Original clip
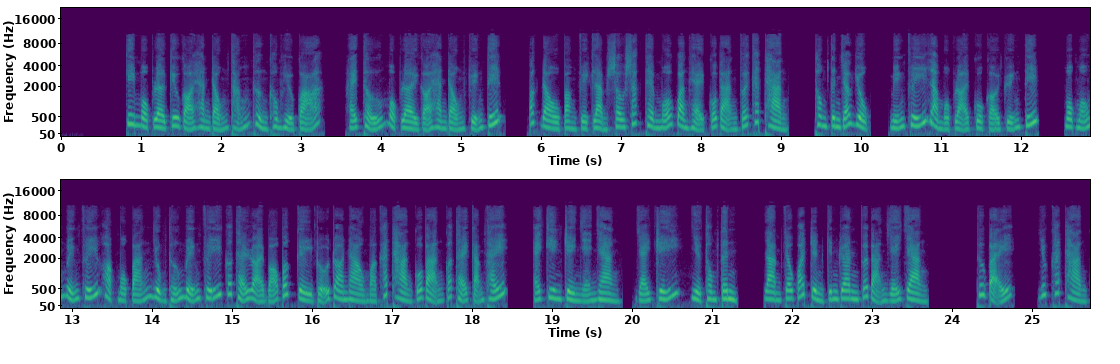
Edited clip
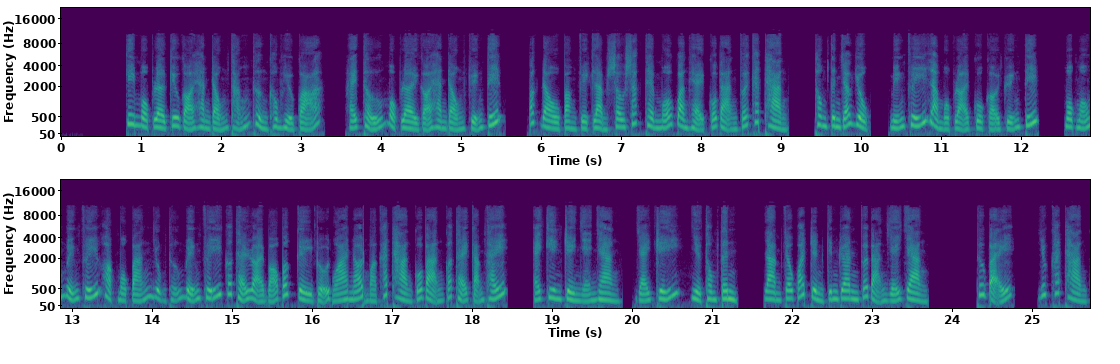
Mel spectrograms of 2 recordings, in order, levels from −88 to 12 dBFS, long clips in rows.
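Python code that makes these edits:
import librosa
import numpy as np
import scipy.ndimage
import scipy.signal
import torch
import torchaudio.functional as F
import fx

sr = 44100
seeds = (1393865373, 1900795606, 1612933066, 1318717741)

y = fx.edit(x, sr, fx.clip_gain(start_s=14.02, length_s=0.42, db=-5.5),
    fx.reverse_span(start_s=16.25, length_s=0.4), tone=tone)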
